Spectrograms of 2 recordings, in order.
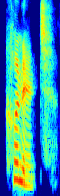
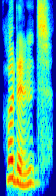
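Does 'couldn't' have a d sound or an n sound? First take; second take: n sound; d sound. First: The middle consonant is replaced by an n sound. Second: The middle consonant is a clear d sound. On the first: The speaker calls it wrong. "just replacing the D with another N or something" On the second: The speaker calls it right. "instead of saying couldn't"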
